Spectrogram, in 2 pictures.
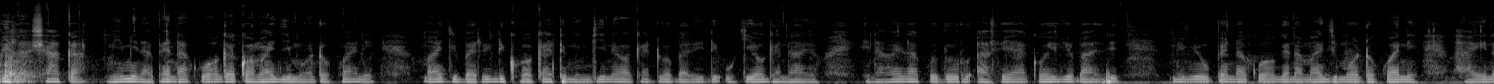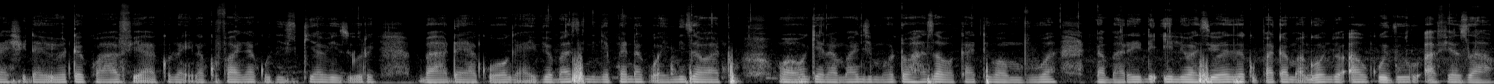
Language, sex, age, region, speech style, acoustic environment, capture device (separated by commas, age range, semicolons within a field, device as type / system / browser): Swahili, male, 18-24, Kenya, relaxed, nature, mobile / Linux / Chrome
